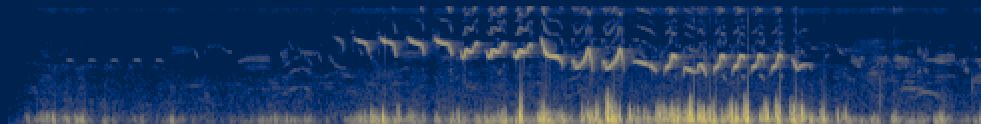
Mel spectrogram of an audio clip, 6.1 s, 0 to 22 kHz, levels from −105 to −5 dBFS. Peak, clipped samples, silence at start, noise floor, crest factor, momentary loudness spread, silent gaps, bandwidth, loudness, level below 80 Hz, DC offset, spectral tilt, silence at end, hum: -12 dBFS; under 0.1%; 0.25 s; -74 dBFS; 24 dB; 23 LU; none; 17.5 kHz; -34 LUFS; -52 dBFS; under 0.1%; -4.5 dB/octave; 0.2 s; none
